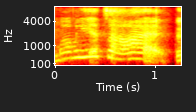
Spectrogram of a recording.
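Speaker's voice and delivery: put-on high, slow little-kid voice; imitating her kid. Mother imitating her child complaining about heat, high slow kid voice. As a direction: whine it like a small child. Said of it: "My kids don't know how to have this accent".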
